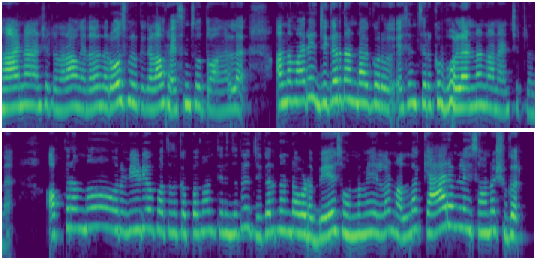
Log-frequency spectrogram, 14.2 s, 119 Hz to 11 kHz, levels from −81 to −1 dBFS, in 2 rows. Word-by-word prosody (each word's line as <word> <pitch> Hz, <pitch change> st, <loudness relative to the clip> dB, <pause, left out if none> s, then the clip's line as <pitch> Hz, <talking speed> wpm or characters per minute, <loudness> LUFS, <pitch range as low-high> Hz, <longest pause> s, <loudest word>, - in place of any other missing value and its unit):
நான் 245 Hz, +1 st, +6 dB
என்ன 270 Hz, +1 st, -1 dB
நினைச்சுட்டு 265 Hz, -1 st, -6 dB
இருந்தேன்னா, 235 Hz, +2 st, -1 dB
அவங்க 255 Hz, -2 st, -2 dB
ஏதோ 240 Hz, -, -3 dB
இந்த 260 Hz, -1 st, -2 dB
ரோஸ் 300 Hz, +4 st, +5 dB
மில்க்க்குலாம் 260 Hz, -3 st, +1 dB
ஒரு 285 Hz, -, -1 dB
எசென்ஸ் 280 Hz, +4 st, -2 dB
ஊத்துவாங்கல்ல. 230 Hz, -1 st, -5 dB, 0.5 s
அந்த 295 Hz, +3 st, +4 dB
மாரி 320 Hz, +3 st, +2 dB
ஜிகர்தண்டாவுக்கு 300 Hz, -2 st, +2 dB
ஒரு 260 Hz, -2 st, -1 dB, 0.2 s
எசென்ஸ் 290 Hz, +2 st, -2 dB
இருக்கு 275 Hz, +1 st, -2 dB
போலன்னு 255 Hz, -1 st, +5 dB
நான் 250 Hz, -2 st, -3 dB
நெனைச்சுட்டு 245 Hz, +3 st, -11 dB
இருந்தேன். 205 Hz, -1 st, -14 dB, 0.5 s
அப்புறம் 350 Hz, +5 st, -5 dB
தான் 370 Hz, +1 st, -2 dB, 0.2 s
ஒரு 325 Hz, -1 st, -4 dB
வீடியோ 335 Hz, +1 st, -2 dB
பார்த்ததுக்கு 300 Hz, -2 st, -4 dB
அப்புறம் 295 Hz, +1 st, -4 dB
தான் 315 Hz, -1 st, -7 dB
தெரிஞ்சது, 295 Hz, +3 st, -3 dB, 0.2 s
ஜிகர்தண்டாவோட 300 Hz, -1 st, 0 dB
பேஸ் 300 Hz, +5 st, +2 dB
ஒண்ணுமே 280 Hz, +2 st, -1 dB
இல்ல. 285 Hz, +2 st, -5 dB, 0.2 s
நல்ல 260 Hz, +3 st, -2 dB, 0.2 s
கேரமலைஸ் 350 Hz, +1 st, +4 dB
ஆன 315 Hz, +2 st, 0 dB
சுகர், 270 Hz, -2 st, 0 dB
285 Hz, 160 wpm, -23 LUFS, 260-315 Hz, 0.5 s, நான்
